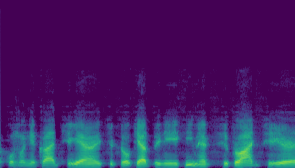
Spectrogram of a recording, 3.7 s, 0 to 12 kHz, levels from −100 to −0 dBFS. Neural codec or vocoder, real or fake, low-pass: codec, 16 kHz, 0.5 kbps, FunCodec, trained on LibriTTS, 25 frames a second; fake; 7.2 kHz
